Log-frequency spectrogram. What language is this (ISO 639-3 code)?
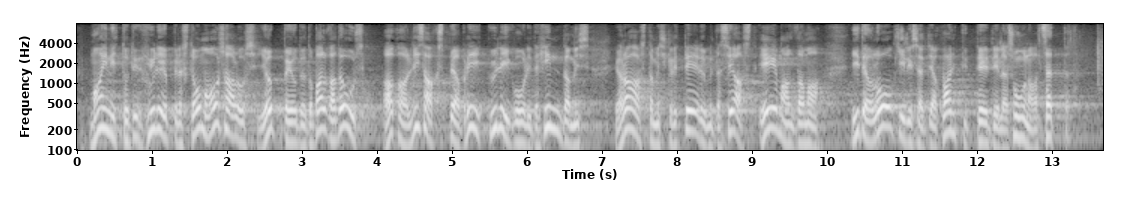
est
